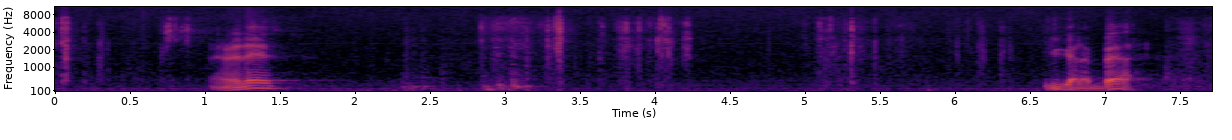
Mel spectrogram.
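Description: A man speaks in a low, firm voice, close by.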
